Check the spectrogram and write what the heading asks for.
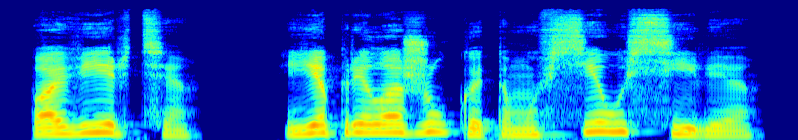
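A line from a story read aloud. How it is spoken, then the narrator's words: Ominous tone. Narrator (Russian): зловещим тоном ответил Давид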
